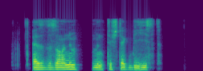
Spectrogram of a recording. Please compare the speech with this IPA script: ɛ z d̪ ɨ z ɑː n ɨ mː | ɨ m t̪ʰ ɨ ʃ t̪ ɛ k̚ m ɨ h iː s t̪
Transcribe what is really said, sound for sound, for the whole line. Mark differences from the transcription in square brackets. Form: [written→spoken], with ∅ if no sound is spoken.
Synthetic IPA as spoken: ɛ z d̪ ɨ z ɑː n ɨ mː | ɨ [m→n] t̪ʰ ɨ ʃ t̪ ɛ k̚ [m→b] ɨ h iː s t̪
